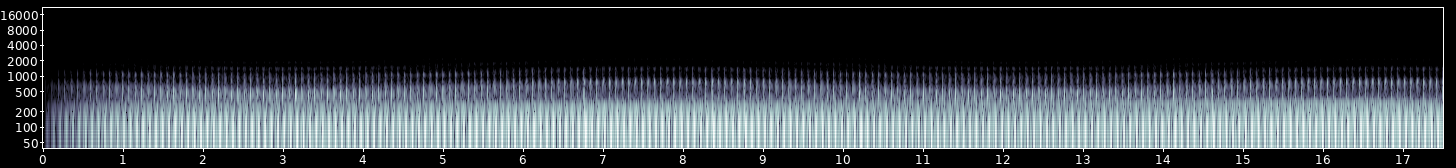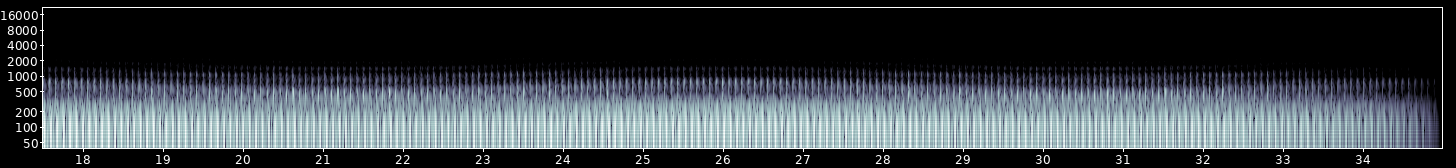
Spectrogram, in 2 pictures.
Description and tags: Generated Helicopter
Sounds like a distant helicopter.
